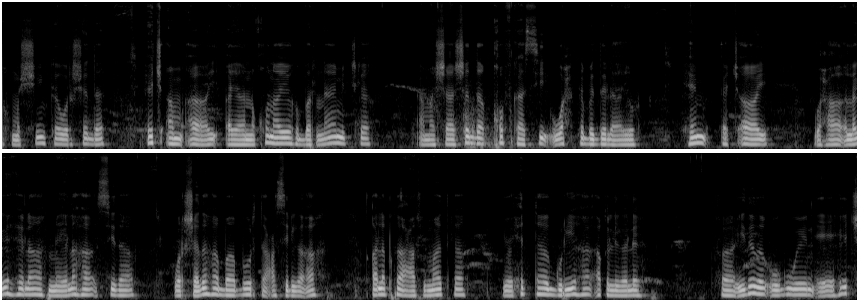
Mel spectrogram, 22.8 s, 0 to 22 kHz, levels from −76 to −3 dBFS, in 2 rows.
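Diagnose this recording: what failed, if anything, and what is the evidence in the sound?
Nothing failed in this recording; the speech carries no evidence of a fault at any stage.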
